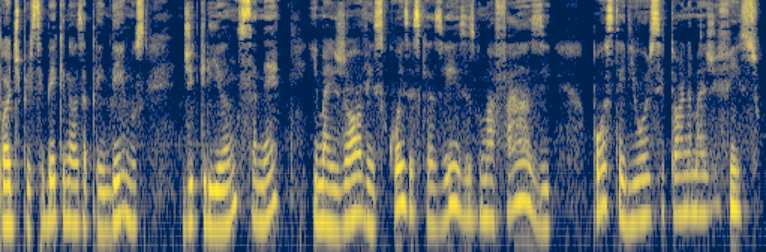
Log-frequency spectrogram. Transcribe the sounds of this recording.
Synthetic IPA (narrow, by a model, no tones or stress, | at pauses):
pɔd͡ʒɪpeɾsebeɾkɪnɔzapɾẽnd̪ẽmʊz | d͡ʒɪkɾiɐ̃sɐnɛɪmajzʒɔvẽj̃skojzɐskɪazvezɪznũmɐfazɪ | post̪eɾioɾsɪt̪ɔɾnɐmajzd͡ʒifisiw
